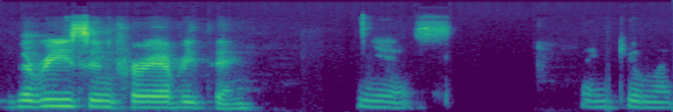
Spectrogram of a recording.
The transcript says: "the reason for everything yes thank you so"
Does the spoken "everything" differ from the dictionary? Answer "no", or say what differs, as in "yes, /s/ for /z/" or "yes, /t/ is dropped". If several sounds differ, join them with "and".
no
